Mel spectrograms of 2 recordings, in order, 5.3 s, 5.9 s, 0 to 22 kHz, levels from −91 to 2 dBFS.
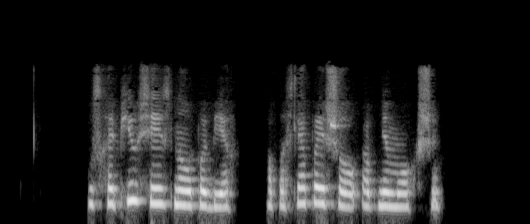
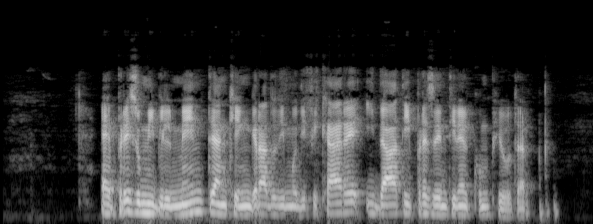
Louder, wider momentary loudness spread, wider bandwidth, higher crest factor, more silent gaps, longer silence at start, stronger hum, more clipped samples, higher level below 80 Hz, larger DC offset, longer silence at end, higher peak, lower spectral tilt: about the same, -18 LUFS vs -18 LUFS; first, 14 LU vs 10 LU; about the same, 7.6 kHz vs 7.8 kHz; about the same, 16 dB vs 18 dB; first, 2.39-2.65 s vs none; about the same, 0.9 s vs 0.8 s; neither; neither; second, -66 dBFS vs -60 dBFS; neither; first, 0.9 s vs 0.35 s; about the same, -4 dBFS vs -2 dBFS; first, -6 dB/octave vs -4 dB/octave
